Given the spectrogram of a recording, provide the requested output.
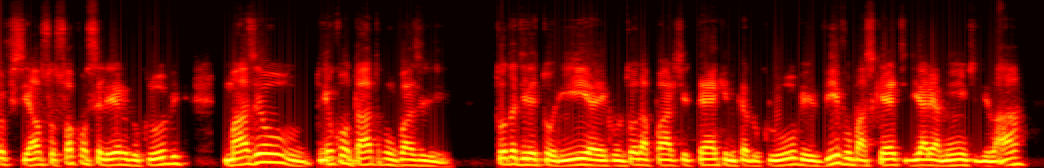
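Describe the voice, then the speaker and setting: Here is a plain, everyday voice. Its intonation is lively, at a medium tempo. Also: man. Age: 60s. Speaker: former basketball player and club director. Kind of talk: interview.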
